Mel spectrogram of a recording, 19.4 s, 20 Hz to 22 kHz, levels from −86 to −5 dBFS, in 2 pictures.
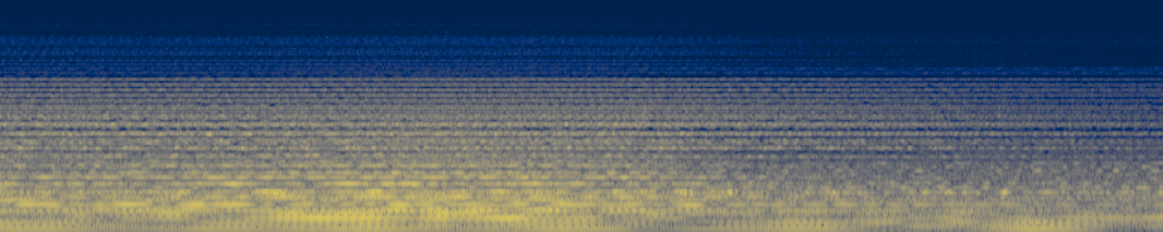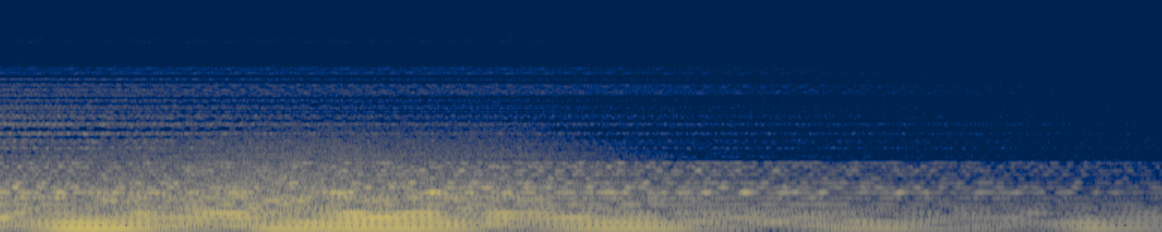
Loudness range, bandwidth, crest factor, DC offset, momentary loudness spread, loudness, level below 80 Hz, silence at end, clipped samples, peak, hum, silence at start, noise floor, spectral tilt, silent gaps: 18 LU; 12 kHz; 20 dB; under 0.1%; 21 LU; -23 LUFS; -34 dBFS; 0 s; under 0.1%; -4 dBFS; 50 Hz at -45 dBFS; 0 s; -44 dBFS; -6 dB/octave; none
